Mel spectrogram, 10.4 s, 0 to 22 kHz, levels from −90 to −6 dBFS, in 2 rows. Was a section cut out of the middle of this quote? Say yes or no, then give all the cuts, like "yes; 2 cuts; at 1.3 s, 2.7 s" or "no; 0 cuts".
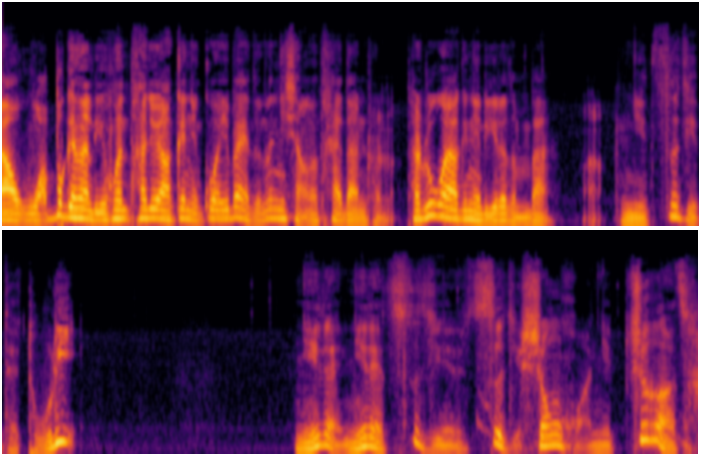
yes; 2 cuts; at 3.0 s, 4.2 s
